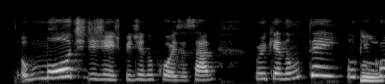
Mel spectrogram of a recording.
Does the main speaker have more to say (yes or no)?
yes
